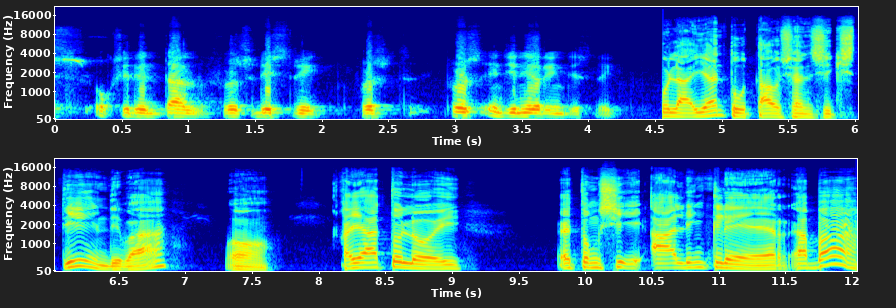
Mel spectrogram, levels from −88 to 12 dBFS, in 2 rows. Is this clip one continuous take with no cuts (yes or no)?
no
